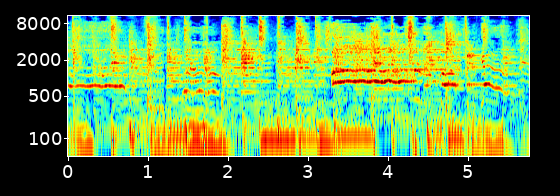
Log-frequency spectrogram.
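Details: Rock-style music with drums, instruments and sustained melodic tones plays throughout, with no animal calls heard.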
